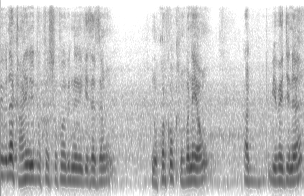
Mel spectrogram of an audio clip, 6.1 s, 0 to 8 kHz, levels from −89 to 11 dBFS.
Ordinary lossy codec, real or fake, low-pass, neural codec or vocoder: none; fake; 7.2 kHz; vocoder, 44.1 kHz, 128 mel bands, Pupu-Vocoder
